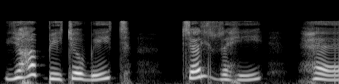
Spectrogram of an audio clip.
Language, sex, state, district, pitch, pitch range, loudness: Hindi, female, Himachal Pradesh, Shimla, 260 Hz, 230-295 Hz, -16 LUFS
